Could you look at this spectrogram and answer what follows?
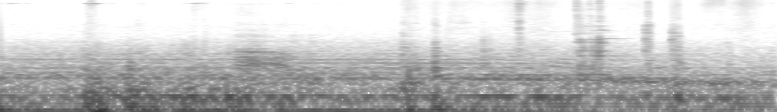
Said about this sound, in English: Bet you can hear the, you know, stick shift that I got going on here.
